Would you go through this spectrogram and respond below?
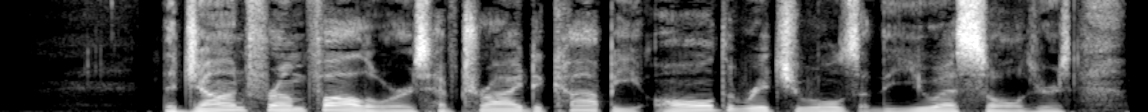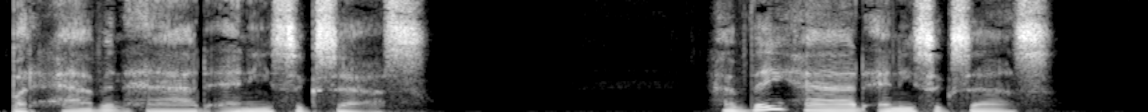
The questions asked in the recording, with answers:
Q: Have they had any success?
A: No, they haven't had any success.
